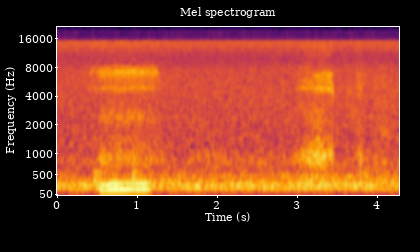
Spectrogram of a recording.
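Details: A pet cat snoring indoors in a small room: a low, buzzy breath around half a second to one second in, followed by a softer wheezing exhale near three seconds, over steady faint background hiss.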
